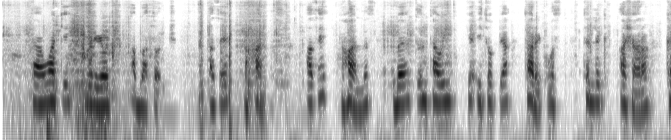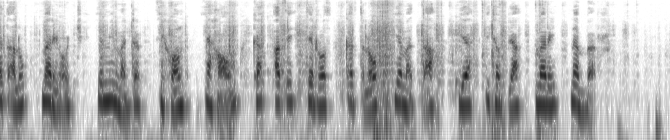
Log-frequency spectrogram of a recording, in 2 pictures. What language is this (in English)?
Amharic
